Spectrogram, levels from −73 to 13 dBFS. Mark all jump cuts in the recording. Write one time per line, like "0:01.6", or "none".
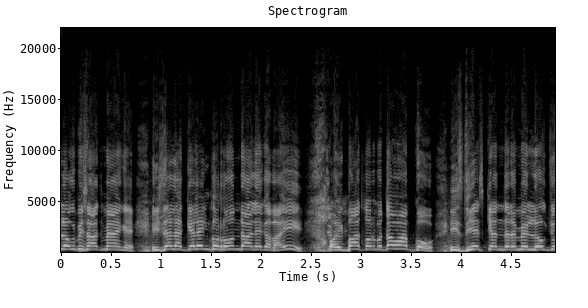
none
